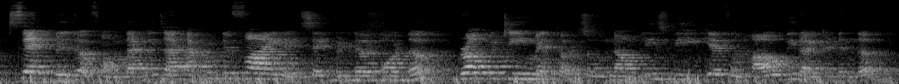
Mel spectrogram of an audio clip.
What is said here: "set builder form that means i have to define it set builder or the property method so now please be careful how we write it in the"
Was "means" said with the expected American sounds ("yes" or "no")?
yes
